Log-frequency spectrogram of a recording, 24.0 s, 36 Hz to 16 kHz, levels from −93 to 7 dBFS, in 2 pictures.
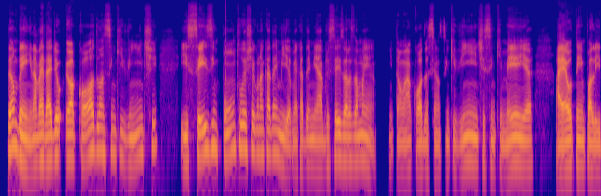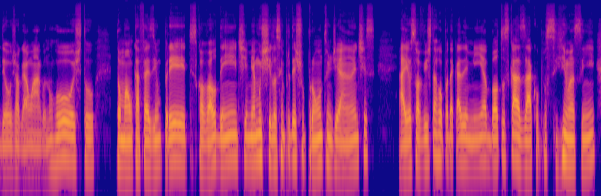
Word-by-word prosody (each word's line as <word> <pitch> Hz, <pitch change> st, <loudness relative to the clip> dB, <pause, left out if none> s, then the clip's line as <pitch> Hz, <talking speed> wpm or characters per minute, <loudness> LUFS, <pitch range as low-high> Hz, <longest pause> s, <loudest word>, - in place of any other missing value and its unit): Também. 135 Hz, -, +4 dB
Na 110 Hz, +1 st, +1 dB
verdade, 120 Hz, +1 st, +4 dB
eu -, -, +2 dB
eu 125 Hz, +1 st, +5 dB
acordo 130 Hz, +5 st, +2 dB
umas 150 Hz, -1 st, -2 dB
5h20 135 Hz, -, -7 dB, 0.5 s
e 115 Hz, -, -2 dB
6h 150 Hz, +7 st, +2 dB
em 170 Hz, -, -1 dB
ponto 155 Hz, +3 st, -3 dB
eu 160 Hz, -, +1 dB
chego 155 Hz, -1 st, -4 dB
na 145 Hz, -, -3 dB
academia, 140 Hz, -7 st, -2 dB
minha 95 Hz, +1 st, -7 dB
academia 100 Hz, 0 st, -4 dB
abre 100 Hz, +2 st, -7 dB
6h, 115 Hz, -3 st, -2 dB, 0.3 s
então 90 Hz, 0 st, -9 dB
eu -, -, -4 dB
acordo, 95 Hz, -1 st, -2 dB
assim, 95 Hz, 0 st, -8 dB
umas 90 Hz, -1 st, -8 dB
5h20, 100 Hz, +3 st, -5 dB
5h30, 100 Hz, +3 st, -1 dB, 0.4 s
aí 90 Hz, 0 st, +7 dB
é 95 Hz, -, +7 dB
o 100 Hz, -, +4 dB
tempo 100 Hz, -2 st, -3 dB
ali 90 Hz, -1 st, +2 dB
de 90 Hz, -, -6 dB
eu 90 Hz, 0 st, -2 dB
jogar 85 Hz, -2 st, -3 dB
uma 90 Hz, -1 st, -3 dB
água 85 Hz, 0 st, -6 dB
no 95 Hz, +3 st, -8 dB
rosto, 110 Hz, -2 st, +1 dB, 0.4 s
tomar 100 Hz, -2 st, +4 dB
um 100 Hz, -, +2 dB
cafezinho 100 Hz, 0 st, +1 dB
preto, 110 Hz, 0 st, +2 dB
escovar 95 Hz, 0 st, +2 dB
o 115 Hz, -, +3 dB
dente, 115 Hz, +2 st, -1 dB
minha 110 Hz, 0 st, +2 dB
mochila 120 Hz, -3 st, +1 dB
sempre 115 Hz, +2 st, -6 dB
deixo 120 Hz, -2 st, -1 dB
pronto 110 Hz, +2 st, 0 dB
um 105 Hz, -, 0 dB
dia 100 Hz, 0 st, +1 dB
antes, 105 Hz, +8 st, -4 dB, 0.5 s
aí 90 Hz, +1 st, +5 dB
eu 100 Hz, +1 st, +2 dB
só 105 Hz, 0 st, +2 dB
visto 105 Hz, +6 st, -4 dB
a -, -, +3 dB
roupa 120 Hz, -2 st, -1 dB
da -, -, 0 dB
academia, 105 Hz, +1 st, -1 dB
boto 105 Hz, +3 st, +2 dB
os 115 Hz, -, -8 dB
casaco 100 Hz, -4 st, +4 dB
por -, -, -12 dB
cima, 105 Hz, +2 st, 0 dB
assim, 105 Hz, +5 st, -2 dB
110 Hz, 170 wpm, -24 LUFS, 100-120 Hz, 0.5 s, aí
